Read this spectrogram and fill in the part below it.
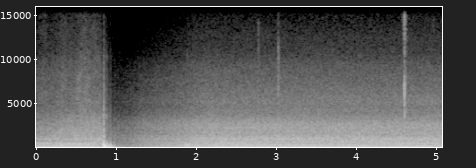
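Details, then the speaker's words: Salvage-auction Mk3 Audi TTS, manual, idling with no coolant in the system: a steady loud fan roar sits over the idle without easing; the cooling fans cut in at full speed because there's no coolant. "as you can hear the fans now cut in because there's no cool and it's not happy"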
